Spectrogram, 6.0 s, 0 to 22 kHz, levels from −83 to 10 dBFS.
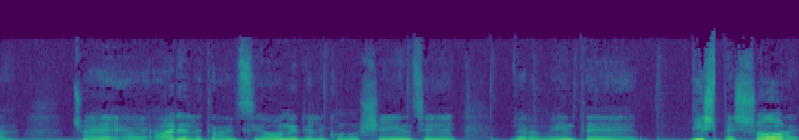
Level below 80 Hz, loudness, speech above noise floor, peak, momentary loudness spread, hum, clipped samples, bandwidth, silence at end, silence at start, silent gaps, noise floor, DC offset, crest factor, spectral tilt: -44 dBFS; -23 LUFS; 21 dB; -4 dBFS; 13 LU; none; under 0.1%; 16.5 kHz; 0 s; 0 s; none; -42 dBFS; under 0.1%; 18 dB; -6 dB/octave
